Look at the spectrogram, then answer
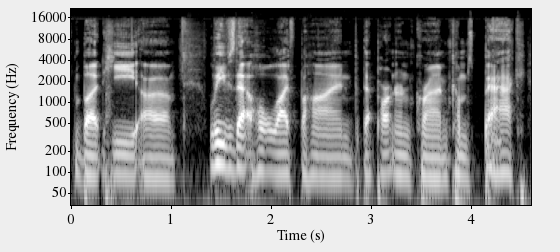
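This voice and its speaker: Hoarse low-voiced man chatting about movies. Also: moderate pace, no echo. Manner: rambling, filler-heavy, animated asides. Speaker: podcast co-host. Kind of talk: casual movie news chat.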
